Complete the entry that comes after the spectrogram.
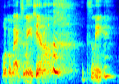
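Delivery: high, whispery fake YouTuber intro; mock a sugary YouTuber greeting. Mocking fake YouTubers, in a hushed sugary intro voice. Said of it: "my little fake YouTuber hang-ons".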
